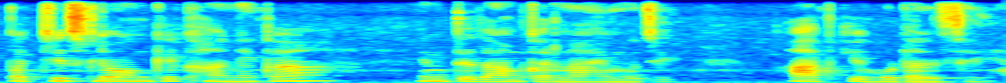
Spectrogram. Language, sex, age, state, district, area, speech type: Urdu, female, 30-45, Telangana, Hyderabad, urban, spontaneous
